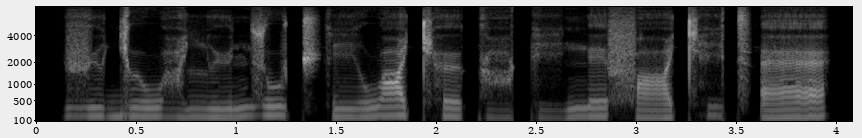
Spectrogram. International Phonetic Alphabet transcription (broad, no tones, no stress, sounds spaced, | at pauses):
v y ɟ ɯ w ɑ̤ ʎ y n z u t͡ʃʼ i w ɑ cʰ ø k ɑ̤ k i̤ ŋ e f ɑ cʰ i̤ t͡sʼ æ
